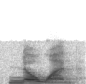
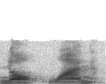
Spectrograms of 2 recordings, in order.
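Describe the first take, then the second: First: A w glide joins the two words. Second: The two words are said separately. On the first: The speaker calls it right. "We link it. We put a little w in there" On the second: The speaker calls it wrong. "We don't say no one"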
